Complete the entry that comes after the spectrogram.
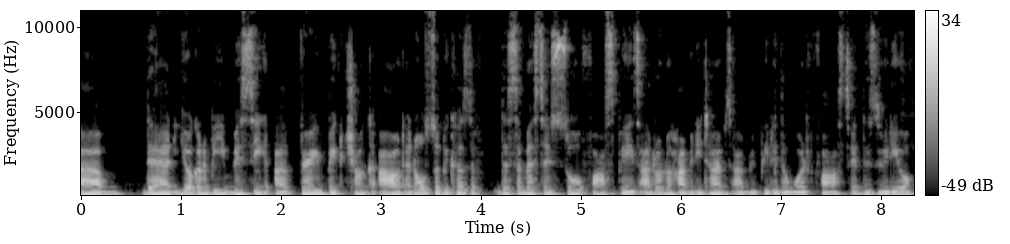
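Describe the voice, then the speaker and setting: A woman talks at a very fast pace with hardly any pauses. Her somewhat breathy voice is very deep and low, with monotone, flat intonation. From England. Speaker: law graduate and tutor; tutor. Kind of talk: educational vlog. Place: home room. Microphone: phone near.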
